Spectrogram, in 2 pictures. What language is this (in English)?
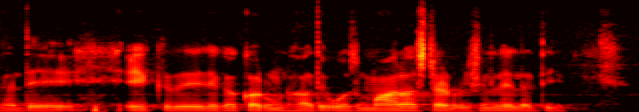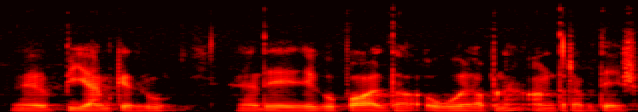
Dogri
